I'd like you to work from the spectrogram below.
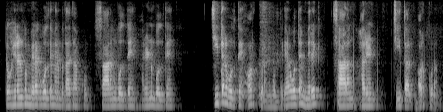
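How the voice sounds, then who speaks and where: A young man teaching an online exam-prep lesson, repeating each word and often asking the listeners, whom he calls brother, whether it is clear. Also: fairly high pitch, a little mellow, lo-fi sound. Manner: repeats words and checks understanding often.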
